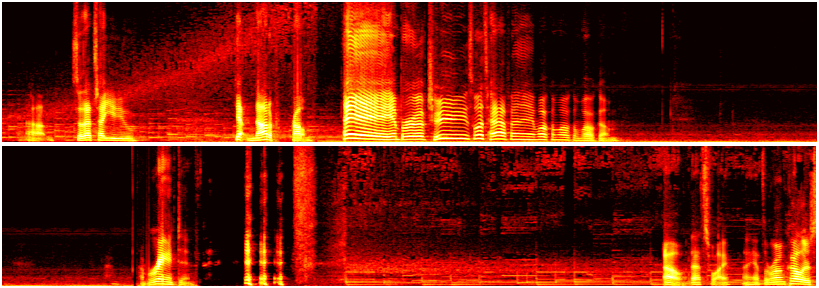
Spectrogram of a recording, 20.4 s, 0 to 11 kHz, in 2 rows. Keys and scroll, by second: 7.0 space, 13.5 shift+f, 13.9 shift+f, 17.0 space, 18.9 ctrl+z, 19.2 ctrl+z, 19.6 ctrl+z.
